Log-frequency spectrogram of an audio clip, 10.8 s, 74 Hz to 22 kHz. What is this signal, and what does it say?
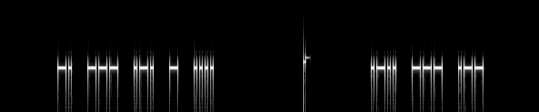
Morse code, heard as a keyed tone, about 22 wpm, spaced as for 16 wpm, 700 Hz. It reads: NORTH LOW
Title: 2x Character Spacing - Top 300 Words - 22wpm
